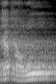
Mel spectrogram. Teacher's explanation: کفروا کاف کو باریک پڑھیں گے، را کو پر کر کے پڑھیں گے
